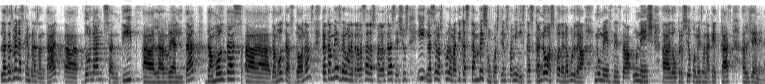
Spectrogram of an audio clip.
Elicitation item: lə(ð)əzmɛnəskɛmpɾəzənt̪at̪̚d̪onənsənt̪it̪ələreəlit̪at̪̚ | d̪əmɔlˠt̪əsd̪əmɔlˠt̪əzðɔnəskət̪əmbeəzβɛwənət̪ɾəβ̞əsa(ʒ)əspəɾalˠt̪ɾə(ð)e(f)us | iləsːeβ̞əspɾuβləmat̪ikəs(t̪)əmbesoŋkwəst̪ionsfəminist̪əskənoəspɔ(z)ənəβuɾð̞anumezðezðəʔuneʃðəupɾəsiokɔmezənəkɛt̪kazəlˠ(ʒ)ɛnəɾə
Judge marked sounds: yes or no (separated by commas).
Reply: no, no, no, no, yes, no, yes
